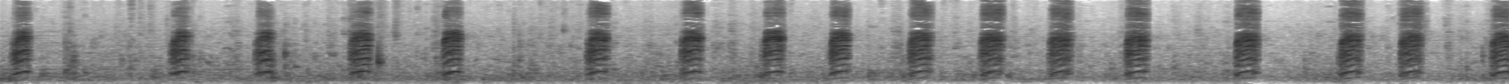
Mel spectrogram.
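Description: A bird giving short, harsh calls over and over, evenly spaced at a little more than one a second.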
